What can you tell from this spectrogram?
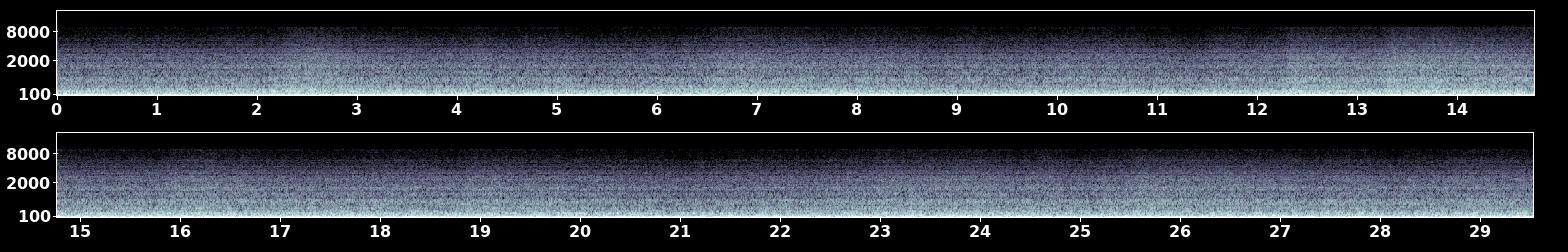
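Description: Steady road noise of a car being driven: a constant low rumble of tyres and engine, with a few faint steady tones above it.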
